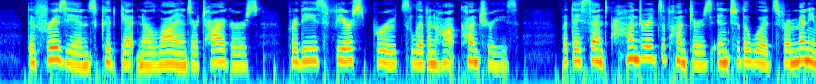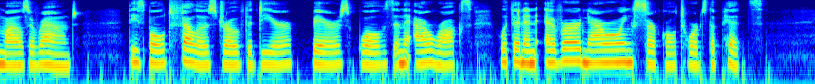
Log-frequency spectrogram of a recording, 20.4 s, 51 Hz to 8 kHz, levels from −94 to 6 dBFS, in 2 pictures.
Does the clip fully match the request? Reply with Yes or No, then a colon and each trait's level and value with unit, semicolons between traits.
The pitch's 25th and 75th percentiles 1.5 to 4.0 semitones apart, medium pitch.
Yes: average, 2.9 semitones; medium, 180 Hz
